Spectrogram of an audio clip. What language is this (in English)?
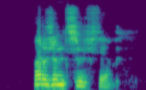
Kabyle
